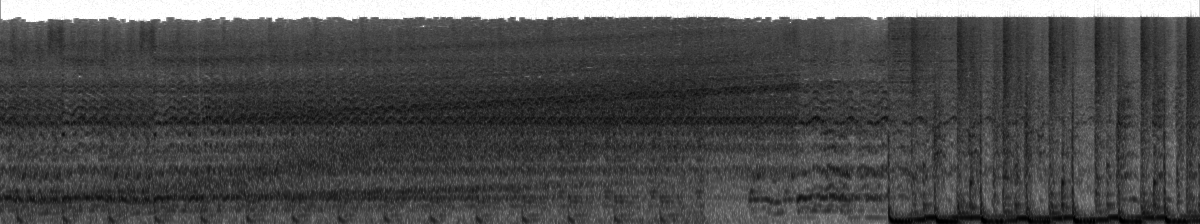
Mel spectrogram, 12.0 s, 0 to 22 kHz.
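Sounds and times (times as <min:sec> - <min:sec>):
four-on-the-floor kick drum: 0:00.0 - 0:07.2, 0:08.9 - 0:12.0
noisy synth sweep: 0:00.0 - 0:10.7.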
